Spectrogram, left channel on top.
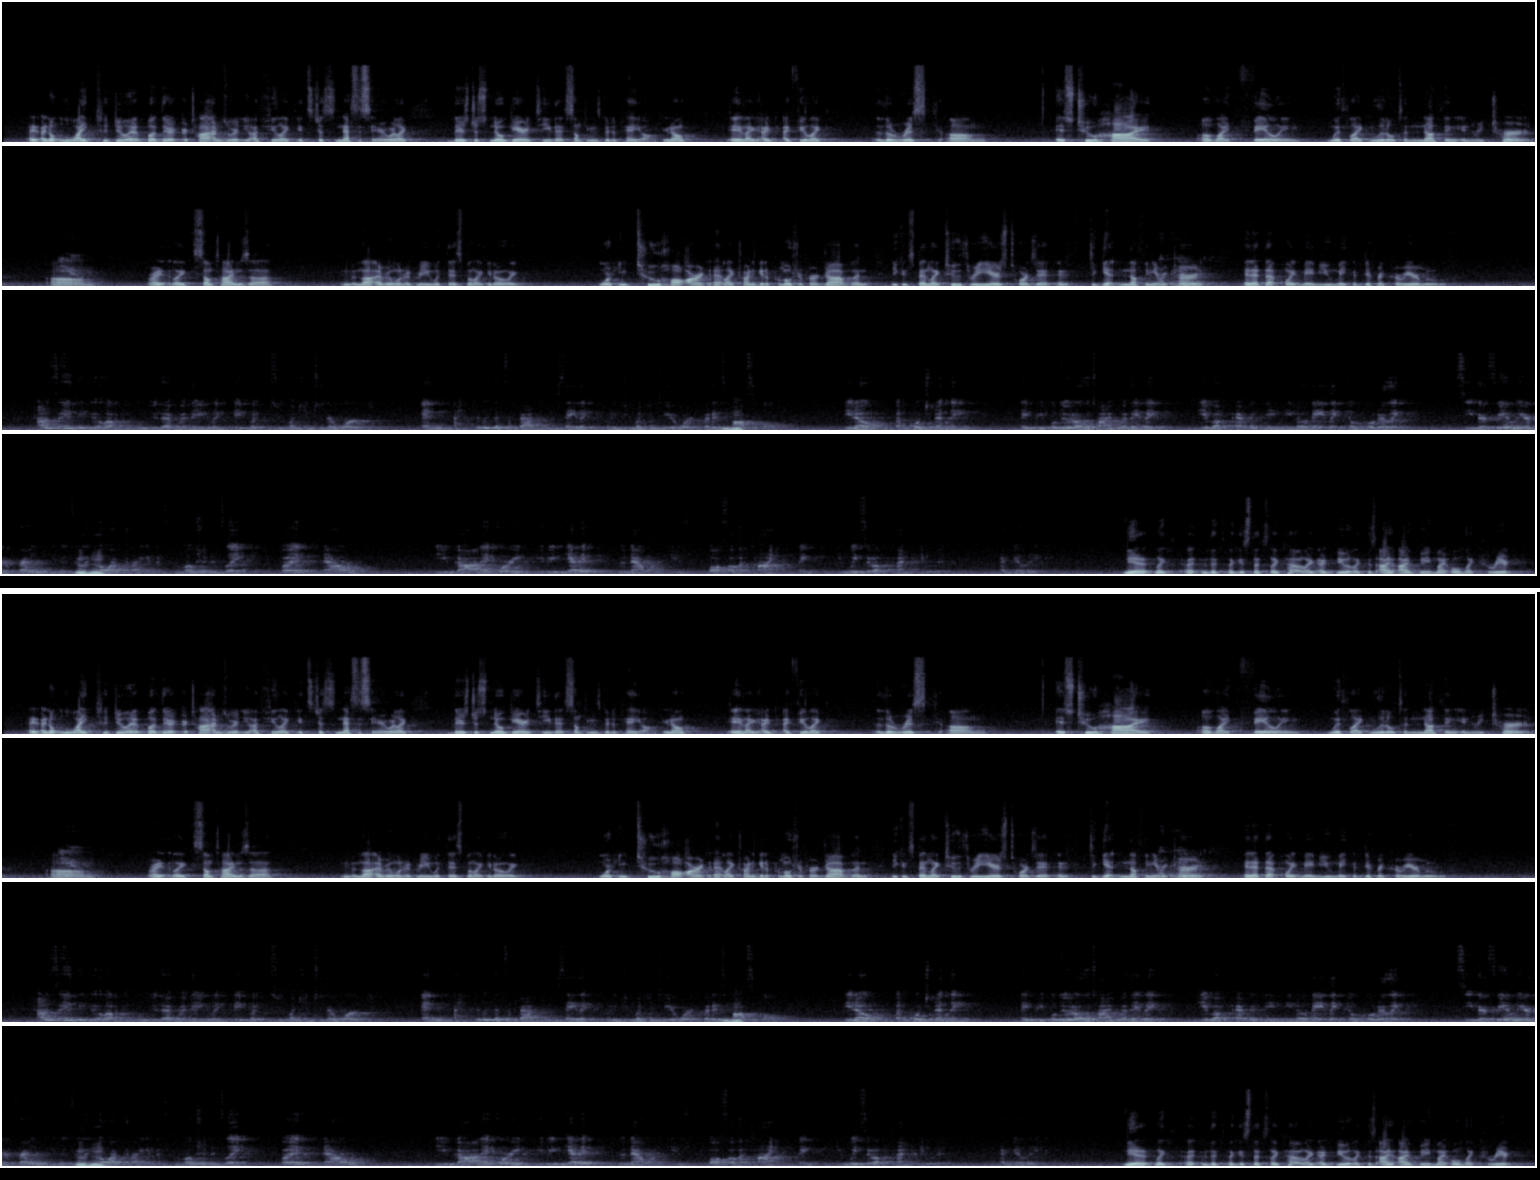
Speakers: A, on the left; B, on the right.
A: I, I don't like to do it, but there are times where you, I feel like it's just necessary. Where like there's just no guarantee that something's going to pay off, you know? And
B: hmm
A: like I I feel like the risk um is too high of like failing with like little to nothing in return. Um,
B: Yeah.
A: right? Like sometimes uh not everyone agree with this, but like you know, like working too hard at like trying to get a promotion for a job, then you can spend like two, three years towards it and to get nothing
B: Nothing
A: in return.
B: out of it.
A: And at that point, maybe you make a different career move.
B: Honestly, I think a lot of people do that where they like they put too much into their work. And I feel like that's a bad thing to say, like putting too much into your work, but it's
A: hmm
B: possible, you know, unfortunately. Like people do it all the time where they like give up everything, you know, they like don't go to like see their family or their friends because they're
A: hmm
B: like, oh, I'm trying to get this promotion. It's like, but now you got it or you didn't get it. So now what? You just lost all that time. Like you wasted all that time to do it. I feel like,
A: Yeah, like I, that's, I guess that's like how like I view it. Like, because I I've made my own like career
